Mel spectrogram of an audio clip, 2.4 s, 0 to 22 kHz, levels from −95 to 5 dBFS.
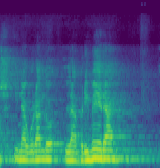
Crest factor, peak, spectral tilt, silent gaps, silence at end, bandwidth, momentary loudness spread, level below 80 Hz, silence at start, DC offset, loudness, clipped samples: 12 dB; 0 dBFS; -8.5 dB/octave; none; 0.25 s; 6.8 kHz; 14 LU; -58 dBFS; 0 s; under 0.1%; -13 LUFS; under 0.1%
